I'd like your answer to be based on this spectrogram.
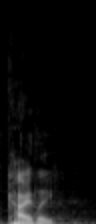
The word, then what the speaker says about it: Kiley: And I hope I don't butcher your last name. Kiley? – That's correct. You nailed it.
